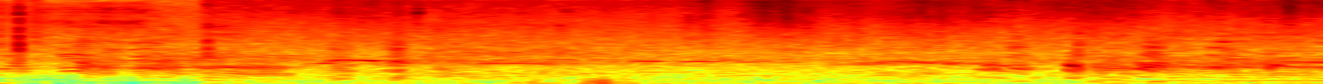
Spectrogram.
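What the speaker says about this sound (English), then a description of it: "In this cage here we've just got our Bantam chickens." Bantam chickens in a cage give soft, scattered clucks, fairly faint against a steady background hiss.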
